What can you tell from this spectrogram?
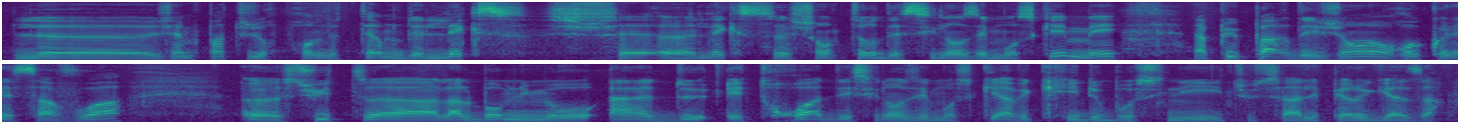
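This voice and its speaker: A man's voice: mid-range voice, steady tone, a little slow, darkish tone. A man who runs a production company, talking casually about an artist he produces. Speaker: music producer. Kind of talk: interview answers.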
